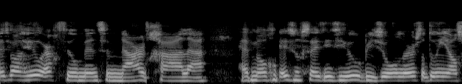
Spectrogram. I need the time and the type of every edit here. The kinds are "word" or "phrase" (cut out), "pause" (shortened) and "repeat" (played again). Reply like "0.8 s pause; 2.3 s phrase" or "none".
1.5 s word; 2.8 s word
